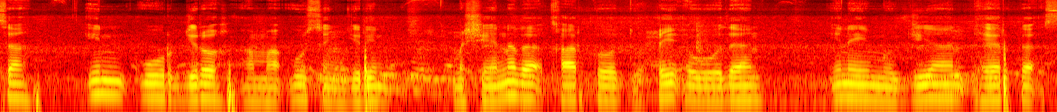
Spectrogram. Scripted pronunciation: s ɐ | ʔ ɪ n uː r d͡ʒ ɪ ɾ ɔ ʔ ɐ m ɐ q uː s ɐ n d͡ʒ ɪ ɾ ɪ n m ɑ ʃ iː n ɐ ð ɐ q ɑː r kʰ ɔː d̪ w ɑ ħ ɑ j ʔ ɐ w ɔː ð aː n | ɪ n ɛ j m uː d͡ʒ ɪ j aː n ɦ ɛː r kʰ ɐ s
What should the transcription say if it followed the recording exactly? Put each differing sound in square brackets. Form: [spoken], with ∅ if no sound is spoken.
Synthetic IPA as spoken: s ɐ | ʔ ɪ n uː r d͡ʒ ɪ ɾ ɔ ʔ ɐ m ɐ [ʔ] uː s ɐ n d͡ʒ ɪ ɾ ɪ n m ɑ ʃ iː n ɐ ð ɐ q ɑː r kʰ ɔː d̪ w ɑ ħ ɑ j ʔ ɐ w ɔː ð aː n | ɪ n ɛ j m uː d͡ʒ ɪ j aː n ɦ ɛː r kʰ ɐ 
